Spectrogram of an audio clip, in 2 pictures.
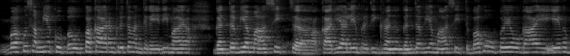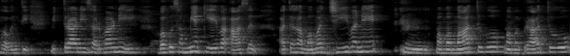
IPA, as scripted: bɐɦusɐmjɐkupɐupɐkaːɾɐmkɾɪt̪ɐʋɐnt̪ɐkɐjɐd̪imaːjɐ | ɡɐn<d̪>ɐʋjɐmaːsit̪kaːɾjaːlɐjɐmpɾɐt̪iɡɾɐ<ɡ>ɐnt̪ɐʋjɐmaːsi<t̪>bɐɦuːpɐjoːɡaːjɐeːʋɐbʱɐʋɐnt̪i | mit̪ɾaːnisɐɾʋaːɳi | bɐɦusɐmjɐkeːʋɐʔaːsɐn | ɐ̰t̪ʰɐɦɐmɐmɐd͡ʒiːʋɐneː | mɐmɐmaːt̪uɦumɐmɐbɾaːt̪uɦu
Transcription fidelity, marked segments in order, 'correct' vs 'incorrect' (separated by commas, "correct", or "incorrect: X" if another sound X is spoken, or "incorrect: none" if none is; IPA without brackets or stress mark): incorrect: t̪, correct, correct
